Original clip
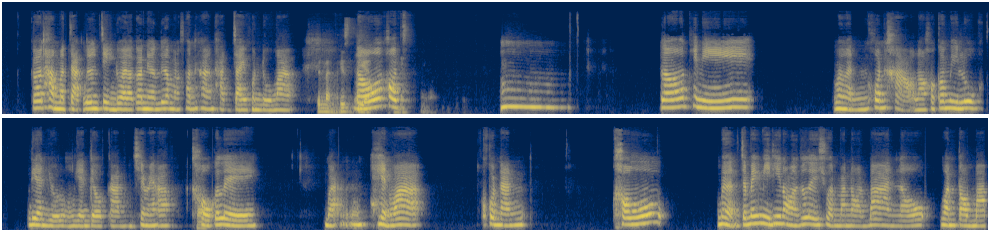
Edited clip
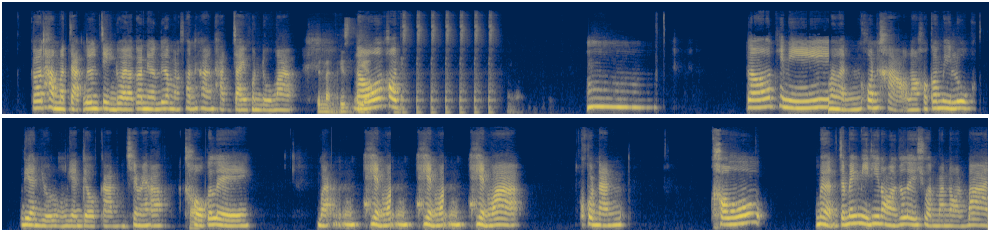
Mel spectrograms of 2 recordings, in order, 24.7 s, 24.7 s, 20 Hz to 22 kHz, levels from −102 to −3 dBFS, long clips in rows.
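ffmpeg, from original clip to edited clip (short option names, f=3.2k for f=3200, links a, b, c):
-filter_complex "[0:a]asplit=10[a][b][c][d][e][f][g][h][i][j];[a]atrim=end=5.192[k];[b]atrim=start=5.008:end=5.192[l];[c]atrim=start=5.008:end=5.192[m];[d]atrim=start=5.008:end=5.192[n];[e]atrim=start=5.008:end=5.192[o];[f]atrim=start=5.008:end=5.192[p];[g]atrim=start=5.008:end=9.262[q];[h]atrim=start=10.428:end=17.292[r];[i]atrim=start=16.628:end=17.292[s];[j]atrim=start=16.628[t];[k][l]acrossfade=d=0.004:c1=hsin:c2=hsin[u];[u][m]acrossfade=d=0.004:c1=hsin:c2=hsin[v];[v][n]acrossfade=d=0.004:c1=hsin:c2=hsin[w];[w][o]acrossfade=d=0.004:c1=hsin:c2=hsin[x];[x][p]acrossfade=d=0.004:c1=hsin:c2=hsin[y];[y][q]acrossfade=d=0.004:c1=hsin:c2=hsin[z];[z][r]acrossfade=d=0.004:c1=hsin:c2=hsin[aa];[aa][s]acrossfade=d=0.004:c1=hsin:c2=hsin[ab];[ab][t]acrossfade=d=0.004:c1=hsin:c2=hsin"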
